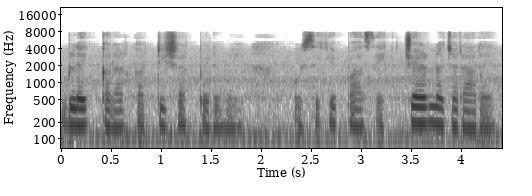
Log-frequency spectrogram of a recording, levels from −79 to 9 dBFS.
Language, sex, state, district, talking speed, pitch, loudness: Hindi, female, Arunachal Pradesh, Lower Dibang Valley, 215 wpm, 160 Hz, -18 LUFS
